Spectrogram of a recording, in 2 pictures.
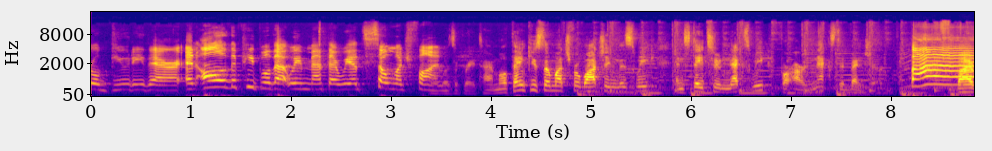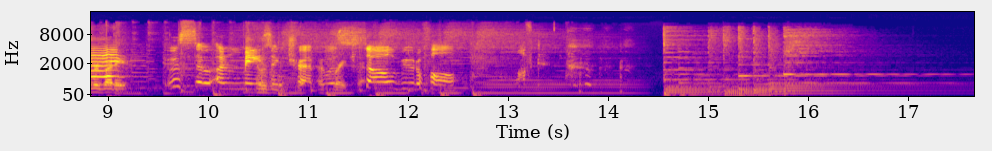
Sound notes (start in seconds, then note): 9.4 upbeat bright music; 13.5 laughter; 14.6 upbeat jingle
